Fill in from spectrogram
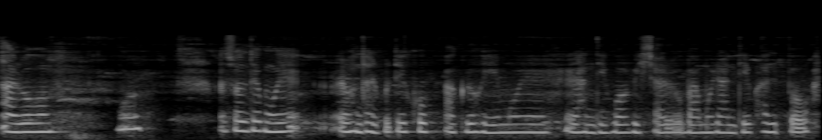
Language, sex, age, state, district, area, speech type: Assamese, female, 18-30, Assam, Barpeta, rural, spontaneous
